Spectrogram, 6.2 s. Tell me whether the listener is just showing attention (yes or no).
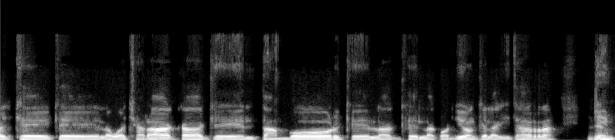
yes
